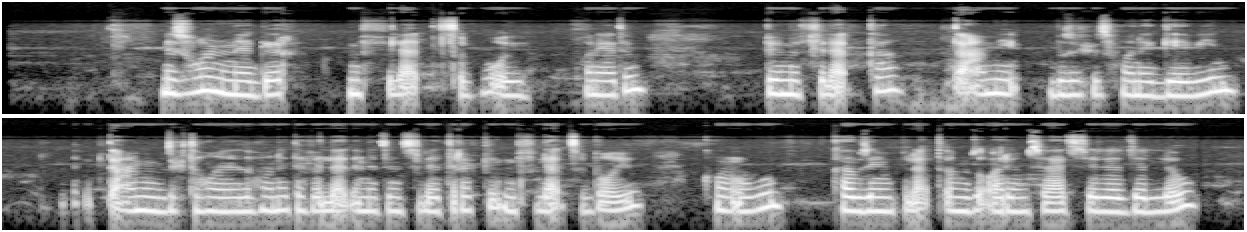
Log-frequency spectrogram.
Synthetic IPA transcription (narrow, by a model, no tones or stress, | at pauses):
nɨzɨxo̞nɐnɐɡɐɾ | mɨfɨla̰t̪ʼt͡sʼɨbɨχʼɨjːu | mɨxnijat̪ʰom | b̥ɨmɨfɨla̰t̪ʼkʰabɨt̪ʼa̰ʕmi | bɨzuħzɨxo̞nɐɡɐβin | bɨt̪ʼaʕmibɨzuħt̪ʰɨxo̞nɐzɨxo̞nɐt̪ʰɐfɐlːa̰t̪ʼɨnːɐt̪ʰɨnsɨlɐt̪ʰɨɾɐkʰːɨβmɨfɨla̰t̪ʼt͡sʼɨbːɨχʼɨ̰jːu | kʰɐmʔuwʊn | kʰaβzɐjmɨfla̰t̪ʰʼːo̞mzɨ̰ʔʼɐ̰ɾomsɐβa̰t̪sɨlɐzɐlːɐwu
